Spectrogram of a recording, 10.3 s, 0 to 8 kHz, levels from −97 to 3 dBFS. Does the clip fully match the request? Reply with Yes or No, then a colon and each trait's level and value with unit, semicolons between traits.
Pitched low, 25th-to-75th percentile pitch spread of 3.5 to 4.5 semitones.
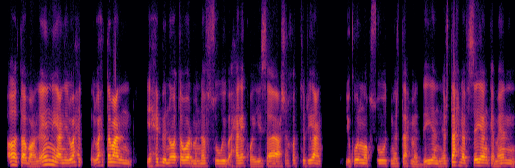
No: low, 130 Hz; narrow, 2.6 semitones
